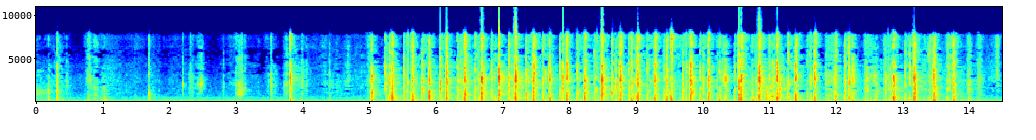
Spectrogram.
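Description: Tarot cards are shuffled by hand: quiet scattered card flicks at first, then a dense, rapid run of crisp riffling snaps, close and fairly soft.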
